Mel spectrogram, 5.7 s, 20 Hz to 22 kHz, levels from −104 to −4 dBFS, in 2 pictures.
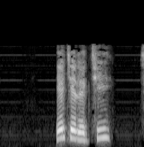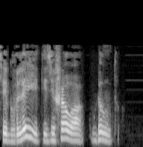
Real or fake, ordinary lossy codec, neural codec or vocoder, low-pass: fake; MP3, 32 kbps; vocoder, 22.05 kHz, 80 mel bands, HiFi-GAN; 7.2 kHz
